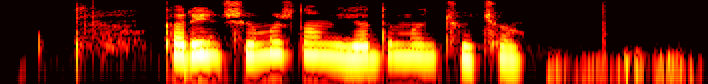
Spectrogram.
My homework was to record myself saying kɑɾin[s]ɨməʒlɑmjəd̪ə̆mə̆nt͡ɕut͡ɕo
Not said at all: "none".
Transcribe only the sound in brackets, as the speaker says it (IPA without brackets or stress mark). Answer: ʃ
